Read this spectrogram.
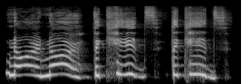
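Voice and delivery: high, desperate cry without full volume; frantic mother's wail, narrated; panicked scream. A narrator's reading. Mother cries out for her kidnapped children, screaming. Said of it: "Sean screamed".

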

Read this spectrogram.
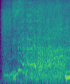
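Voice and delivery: burst of laughter. Real, not acted. Laughing at colleague's teasing.

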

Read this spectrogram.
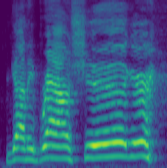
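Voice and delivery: high, loud character line; hammed-up movie quote. Friend quoting Bad Boys to co-host, loud hammed-up voice. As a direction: call it out high like a film impression.

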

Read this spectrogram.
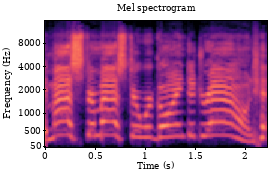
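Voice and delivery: high, hammed-up panic; panicked cry. Disciples begging their master in the storm, panicked cry. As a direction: wail it as a mock-desperate plea.

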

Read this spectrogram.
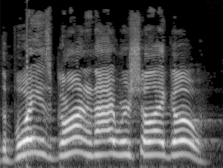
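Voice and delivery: lightly voiced anguish of a brother; distressed Reuben. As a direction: cry out in lost despair.

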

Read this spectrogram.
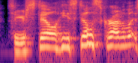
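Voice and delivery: usual speaking voice

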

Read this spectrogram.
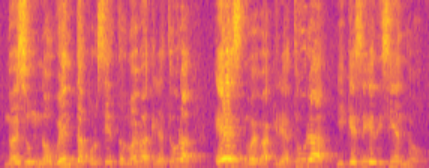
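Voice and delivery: ordinary talk

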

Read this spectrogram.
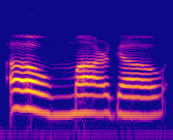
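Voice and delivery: long, drawn-out loud swooning; mock lovestruck. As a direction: stretch it out like a smitten schoolboy. Acting out a smitten boy's sigh.

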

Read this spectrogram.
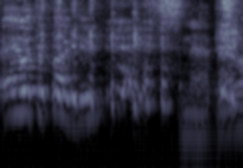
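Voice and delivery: high, loud, laughing mock outrage; mock shout, laughing. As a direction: yell playfully at the imaginary filmer. Mock calling out prankster.

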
